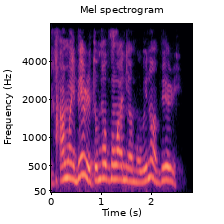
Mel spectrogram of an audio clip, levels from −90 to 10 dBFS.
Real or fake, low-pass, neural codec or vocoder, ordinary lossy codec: fake; 7.2 kHz; codec, 16 kHz, 4 kbps, FreqCodec, smaller model; AAC, 48 kbps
